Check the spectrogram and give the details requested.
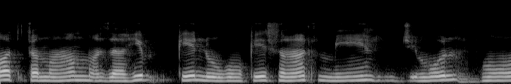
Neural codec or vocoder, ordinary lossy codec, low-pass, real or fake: autoencoder, 22.05 kHz, a latent of 192 numbers a frame, VITS, trained on one speaker; none; 7.2 kHz; fake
